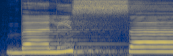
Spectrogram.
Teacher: Lalu ada hukum alif lam syamsiyah, sebab alif lam menghadapi huruf syamsiyah yaitu sin. Cara membacanya alif lam lewatin, kita masuk langsung ke sin atau disebut idgham syamsi. Balisa. Sa hukumnya mad tabi'i dhahiri sebab ada alif sebelumnya fathah.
